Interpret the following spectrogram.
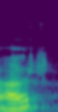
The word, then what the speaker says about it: ağır: 1 kilo demir mi ağır? Or ağır. So this ağır has two different pronunciations. Ağır and ağır.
